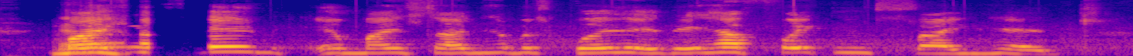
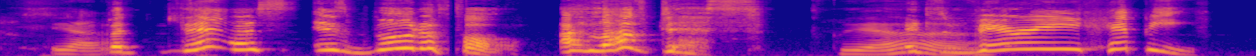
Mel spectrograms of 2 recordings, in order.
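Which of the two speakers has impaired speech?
The first: cerebral palsy.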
